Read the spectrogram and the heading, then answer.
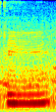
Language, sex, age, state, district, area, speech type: Punjabi, male, 45-60, Punjab, Kapurthala, urban, spontaneous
